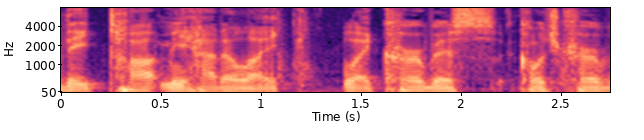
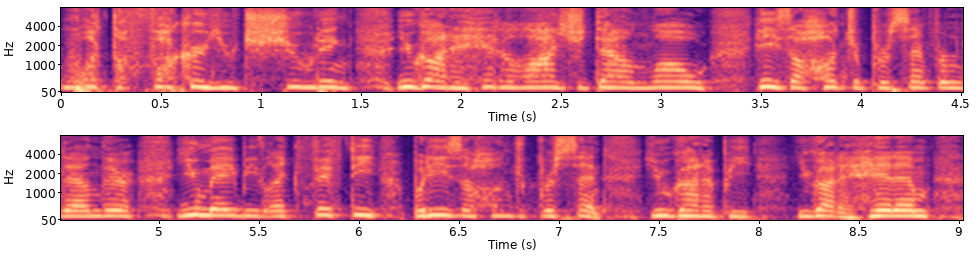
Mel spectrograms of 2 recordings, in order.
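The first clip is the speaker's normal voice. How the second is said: mock yelling, pitched much higher; 11 semitones higher than usual. A player retells his coach yelling at him during a game, imitating a yelling coach. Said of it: "the coach is yelling at me saying like".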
